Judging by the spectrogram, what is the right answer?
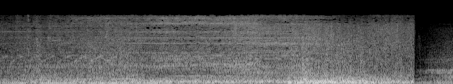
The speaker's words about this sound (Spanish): Segundos después, el avión de 400 toneladas se estrella.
